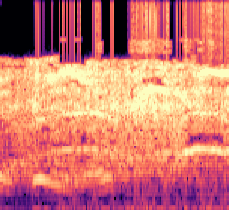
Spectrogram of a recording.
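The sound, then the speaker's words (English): Applause and cheering from an audience at a public meeting, a steady, dense wash of claps with whooping voices mixed in, holding at a fairly even loudness throughout. “if you're going to give us an applause, you could do better than that”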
